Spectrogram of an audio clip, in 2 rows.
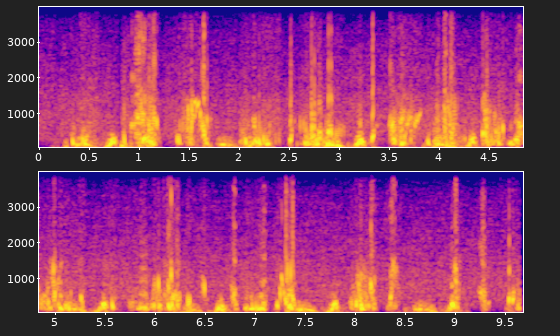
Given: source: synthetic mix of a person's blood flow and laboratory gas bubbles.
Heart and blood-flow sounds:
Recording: Doppler ultrasound of blood flow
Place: precordium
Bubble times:
0.34-0.63 s: bubbles
0.86-1.25 s: bubbles
1.39-1.75 s: bubbles
2.03-2.45 s: bubbles
2.52-3.08 s: bubbles
3.33-3.42 s: bubbles
3.52-3.87 s: bubbles
3.89-4.30 s: bubbles
4.44-5.35 s: bubbles
5.57-5.66 s: bubbles
5.74-6.29 s: bubbles
6.33-6.42 s: bubbles
6.47-6.57 s: bubbles
6.78-6.87 s: bubbles
6.92-7.16 s: bubbles
7.22-7.46 s: bubbles
7.97-8.26 s: bubbles
8.35-8.47 s: bubbles
9.01-9.09 s: bubbles
9.26-9.38 s: bubbles
9.53-9.68 s: bubbles
From the record:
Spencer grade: 3 (all of the cardiac periods contain showers or single bubble signals, but not dominating or overriding the cardiac motion signals)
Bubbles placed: only in the low amplitude regions of the cardiac cycle

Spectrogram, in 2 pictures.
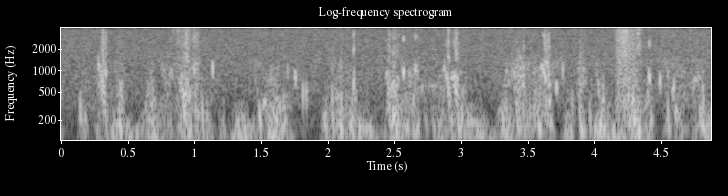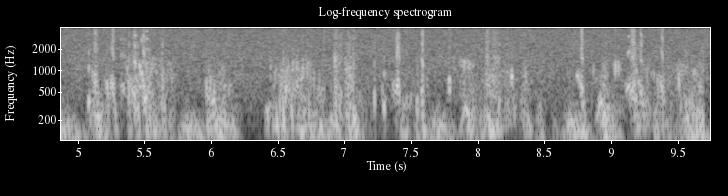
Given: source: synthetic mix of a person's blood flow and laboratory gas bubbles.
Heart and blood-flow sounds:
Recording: Doppler ultrasound of blood flow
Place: precordium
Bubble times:
0.00-0.04 s: bubbles
0.12-0.19 s: bubbles
0.25-0.50 s: bubbles
0.68-0.71 s: bubbles
0.74-1.18 s: bubbles
1.45-1.55 s: bubbles
1.61-1.88 s: bubbles
1.99-2.25 s: bubbles
2.42-3.05 s: bubbles
3.29-4.12 s: bubbles
4.26-4.88 s: bubbles
5.05-5.75 s: bubbles
5.93-6.21 s: bubbles
6.39-7.65 s: bubbles
7.75-8.43 s: bubbles
8.71-8.90 s: bubbles
9.00-9.70 s: bubbles
From the record:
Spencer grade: 3 (all of the cardiac periods contain showers or single bubble signals, but not dominating or overriding the cardiac motion signals)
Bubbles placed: anywhere in the cardiac cycle

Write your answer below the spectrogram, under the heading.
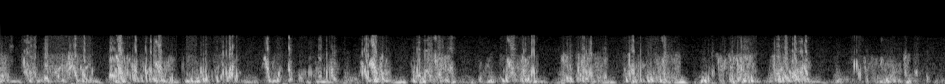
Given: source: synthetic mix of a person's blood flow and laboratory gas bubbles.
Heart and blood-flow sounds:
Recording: Doppler ultrasound of blood flow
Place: precordium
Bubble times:
0.00-0.14 s: bubbles
0.20-0.95 s: bubbles
1.07-1.77 s: bubbles
1.82-2.42 s: bubbles
2.62-2.95 s: bubbles
2.98-3.41 s: bubbles
3.45-3.50 s: bubbles
3.58-3.92 s: bubbles
4.10-4.57 s: bubbles
4.78-4.91 s: bubbles
4.99-5.39 s: bubbles
5.61-6.09 s: bubbles
6.23-6.83 s: bubbles
7.04-7.61 s: bubbles
7.70-8.13 s: bubbles
8.50-9.20 s: bubbles
9.26-9.31 s: bubbles
From the record:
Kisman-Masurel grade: 343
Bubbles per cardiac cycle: rolling drumbeat, 9 or more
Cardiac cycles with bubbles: 100%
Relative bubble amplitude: loud (0.450 to 0.775)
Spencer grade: 3 (all of the cardiac periods contain showers or single bubble signals, but not dominating or overriding the cardiac motion signals)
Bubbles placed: anywhere in the cardiac cycle

